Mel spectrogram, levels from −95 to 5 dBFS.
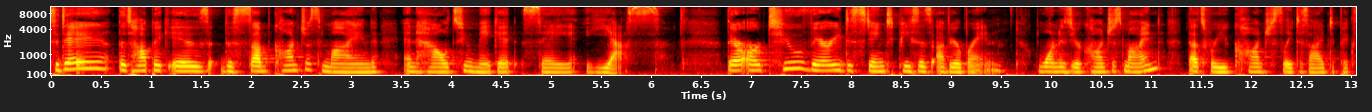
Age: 20-39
